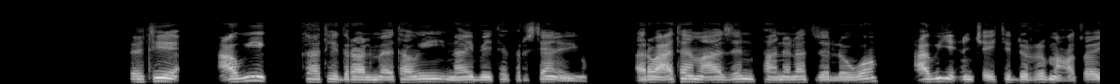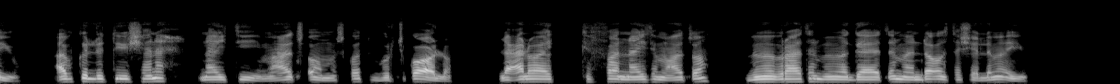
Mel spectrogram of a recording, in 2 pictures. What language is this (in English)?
Tigrinya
